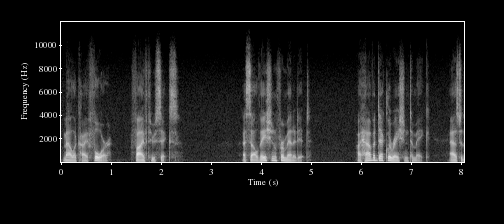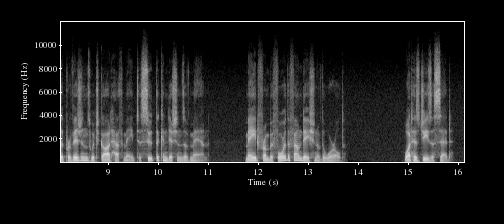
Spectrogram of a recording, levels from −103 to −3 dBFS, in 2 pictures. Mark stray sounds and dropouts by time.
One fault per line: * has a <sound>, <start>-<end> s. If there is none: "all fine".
all fine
